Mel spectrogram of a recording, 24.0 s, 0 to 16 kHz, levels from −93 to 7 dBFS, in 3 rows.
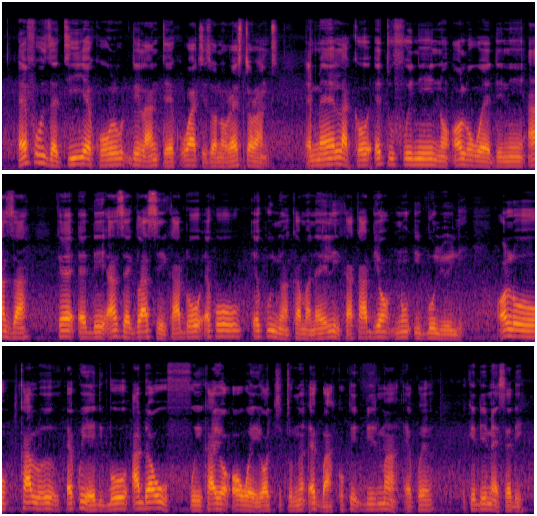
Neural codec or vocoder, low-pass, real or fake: none; 10.8 kHz; real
